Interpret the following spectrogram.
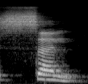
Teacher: सीन के ऊपर ज़बर है, आगे लाम साकिन है, सीन को लाम साकिन से मिलाएंगे, सीन में सीटी पैदा होगी, सख्ती वाला हरूफ है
